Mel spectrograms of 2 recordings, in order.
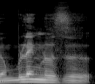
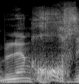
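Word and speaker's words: Moulin Rouge: 그 물랭루즈 네. 그 영화 나오는 그 술집도 있고요. 네. 파리에서는 물랭루즈라 그러면 택시 기사가 못 알아들어요. 그 불어가 그렇더라고요. 오. 물량 호스 이렇게 해야 그렇죠.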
